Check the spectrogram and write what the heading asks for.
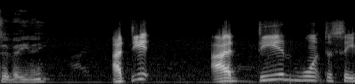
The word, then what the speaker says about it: Sevigny: I think it's pronounced Savini.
